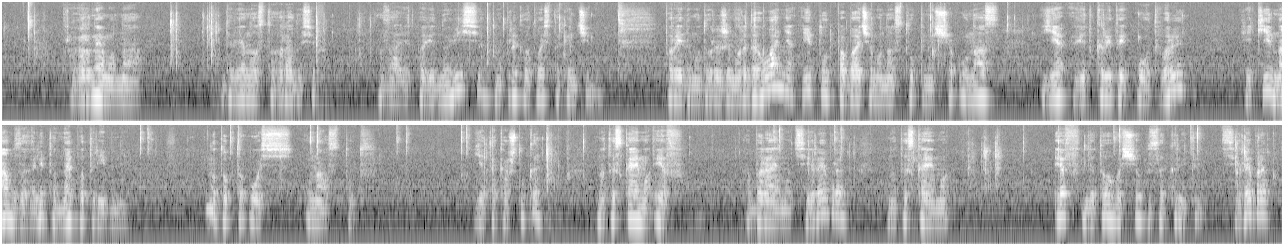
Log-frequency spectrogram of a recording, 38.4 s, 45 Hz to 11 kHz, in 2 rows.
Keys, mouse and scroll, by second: 0.5 r, 5.9-6.8 scroll up 2, 6.8-8.9 middle drag, 8.9-9.8 scroll up 1, 10.1 Tab, 12.0 scroll up 1, 13.0-17.3 middle drag, 21.3-22.7 drag, 23.8 shift+click, 25.1 shift+click, 26.1 shift+click, 27.3 f, 27.9-29.3 middle drag, 29.3-30.8 scroll up 2, 30.8 click, 31.7 shift+click, 32.9 f, 33.9 ctrl+z, 34.5-35.9 middle drag, 35.9 shift+click, 37.0 shift+click, 37.9 f.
